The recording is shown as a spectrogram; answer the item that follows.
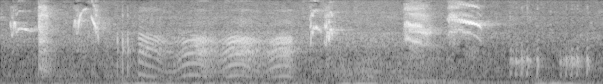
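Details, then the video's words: Nias hill myna, played as a lure to provoke silent mynas into singing: harsh squawks and sharp high notes mixed with a burst of wavering, rippling mid-pitched notes, then more clipped high whistles. "Pancingan jalak nias agar jalak yang diam langsung esmosi dan ikut bunyi"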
